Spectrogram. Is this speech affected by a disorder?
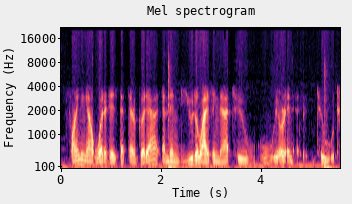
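Yes: stutter; acquired stutter after traumatic brain injury and concussion from freak softball injury, motor skills also affected; stutters now, tells audiences early about the stutter to put them at ease; stuttered speech; here repeated sounds, prolonged sounds.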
